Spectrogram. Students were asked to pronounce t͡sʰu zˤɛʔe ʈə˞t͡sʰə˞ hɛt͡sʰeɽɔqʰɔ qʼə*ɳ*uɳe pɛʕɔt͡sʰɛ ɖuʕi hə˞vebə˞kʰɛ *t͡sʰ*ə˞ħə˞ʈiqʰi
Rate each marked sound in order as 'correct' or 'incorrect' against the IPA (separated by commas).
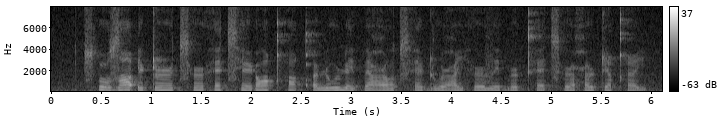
correct, correct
